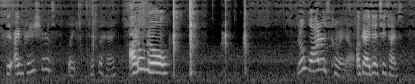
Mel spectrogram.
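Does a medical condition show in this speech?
No.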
